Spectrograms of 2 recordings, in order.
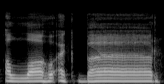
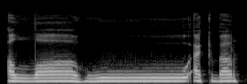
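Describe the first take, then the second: First: The vowel after the b is stretched long. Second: An extra w sound joins the two words. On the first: "there should not be an extension of the ba of the word akbar" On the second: "increase the wow, the wow sakina"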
